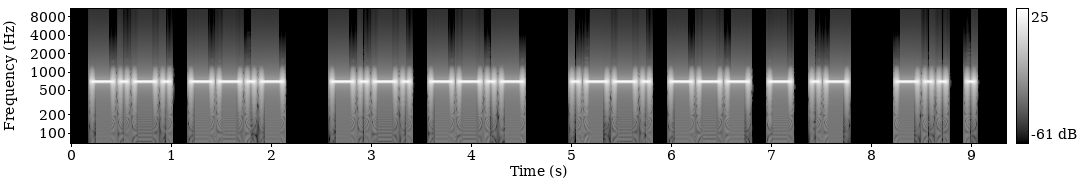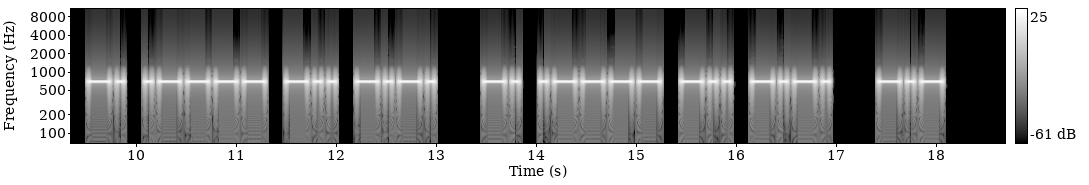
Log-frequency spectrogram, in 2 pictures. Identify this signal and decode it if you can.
Morse code, heard as a keyed tone, about 17 wpm, 700 Hz. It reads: CQ CQ POTA DE N1DC N1DC K
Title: Speed-Racing Common QSO Phrases - 17wpm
